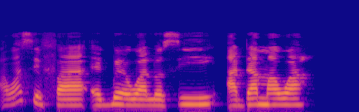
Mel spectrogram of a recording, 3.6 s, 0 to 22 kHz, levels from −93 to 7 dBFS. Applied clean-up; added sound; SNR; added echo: none; none; none; none.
